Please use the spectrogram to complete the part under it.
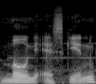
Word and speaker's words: Måneskin: The unlikely global ascent of Måneskin, the word is Danish for moonlight, pronounced Måneskin,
